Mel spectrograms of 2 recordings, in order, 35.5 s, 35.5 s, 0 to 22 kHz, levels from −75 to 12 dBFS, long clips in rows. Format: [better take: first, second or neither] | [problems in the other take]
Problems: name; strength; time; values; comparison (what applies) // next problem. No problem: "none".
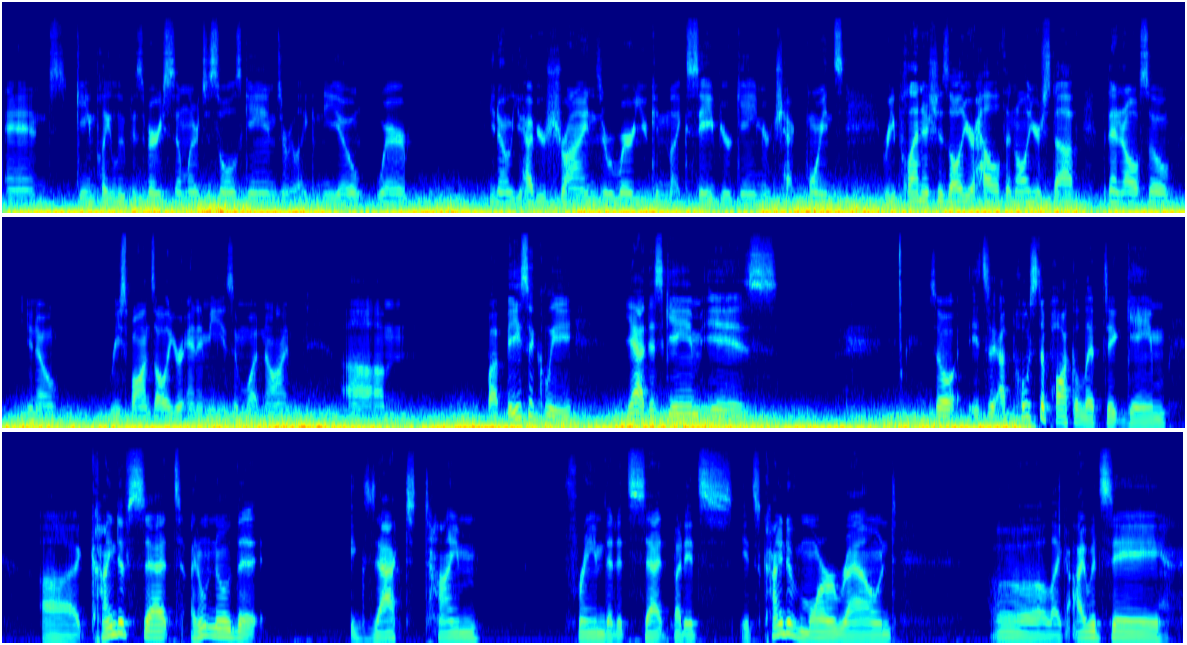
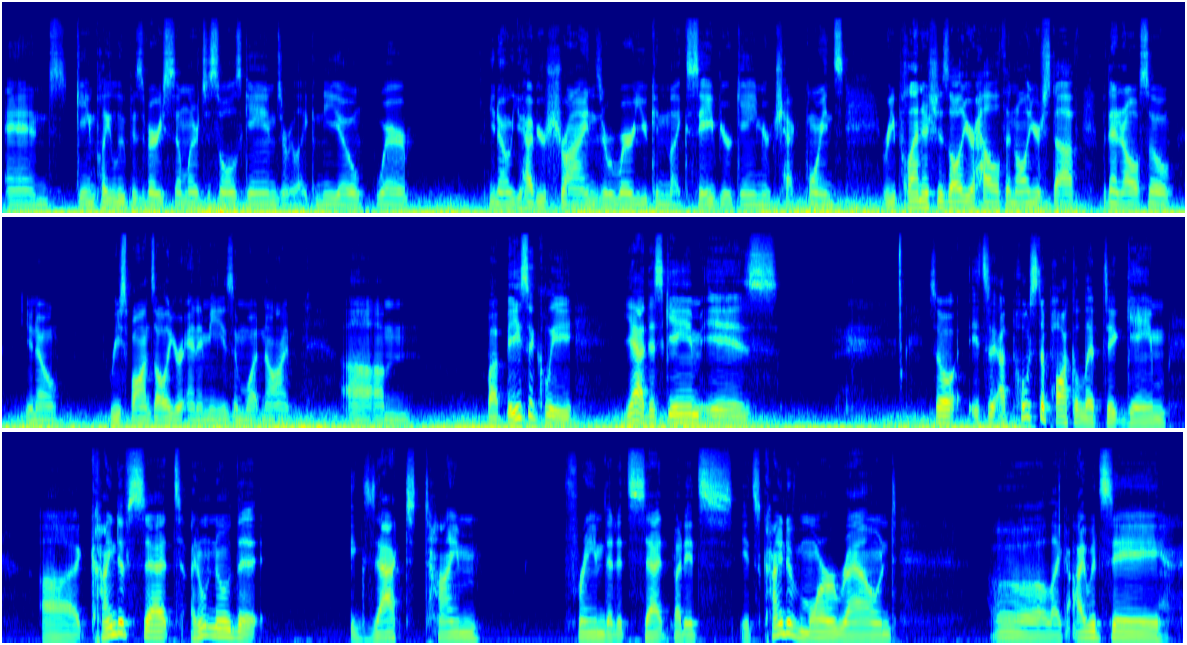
second | low rumble; loud; until 22 s; 9 dB below the speech; faint in the second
